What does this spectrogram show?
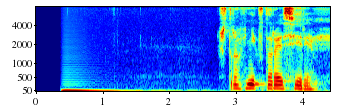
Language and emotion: Russian, neutral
